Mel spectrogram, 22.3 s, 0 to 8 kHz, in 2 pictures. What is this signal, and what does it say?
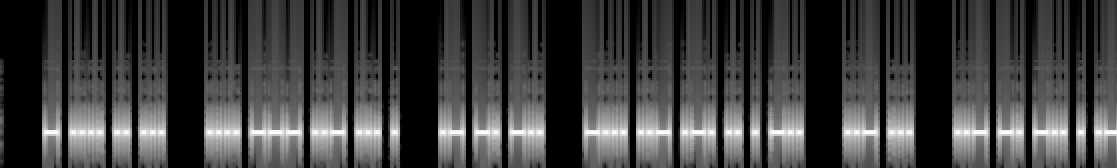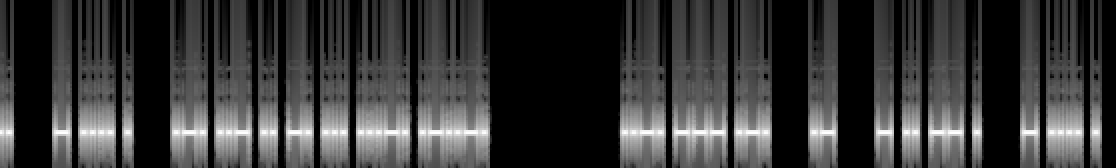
Morse code, heard as a keyed tone, about 27 wpm, 650 Hz. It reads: THIS HOUSE AND BURIED US UNDER THE RUINS<SN>" FOR A TIME THE
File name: Book Two / 01-Chapter 1 - 27 WPM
